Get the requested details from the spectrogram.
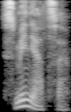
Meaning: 1. to turn, to change 2. to alternate, to take turns 3. to be relieved 4. passive of сменя́ть (smenjátʹ) 5. to exchange, to swap
- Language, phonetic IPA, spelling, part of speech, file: Russian, [smʲɪˈnʲat͡sːə], сменяться, verb, Ru-сменяться.ogg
